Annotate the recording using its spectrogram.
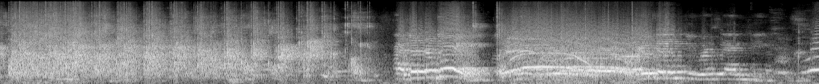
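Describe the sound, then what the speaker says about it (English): A conference audience at the Columbia Africa Conference hosted by a business club gives loud, close applause that gives way to cheering and excited voices as a speaker is introduced. "So please give a round of applause for Omose Iguodala."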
